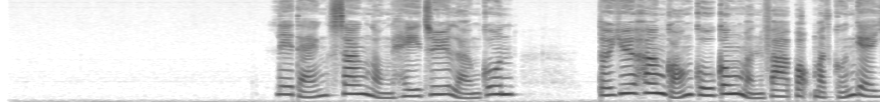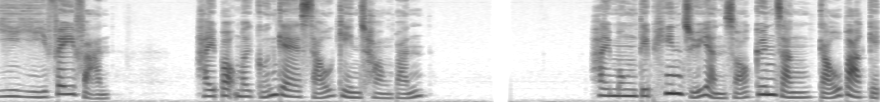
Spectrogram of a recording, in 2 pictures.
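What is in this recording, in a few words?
Cantonese, audio guide; 雙龍戲珠紋樑冠; 明（1368–1644年）; 金鑲紅寶石; 香港故宮文化博物館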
